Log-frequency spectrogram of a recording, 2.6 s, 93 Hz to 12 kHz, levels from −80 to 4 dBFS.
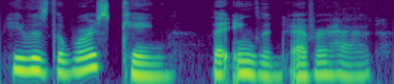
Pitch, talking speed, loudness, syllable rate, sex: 175 Hz, 205 wpm, -17 LUFS, 4.9 syllables/s, female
